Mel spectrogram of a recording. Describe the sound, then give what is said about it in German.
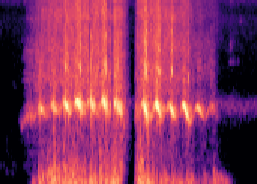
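Two warbling coos like a dove's call, each about a second long with a brief pause between, imitated as a joke by a human voice in a studio, with a whistly, fluttering tone. “Wir haben einen Vogel im Studio.”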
